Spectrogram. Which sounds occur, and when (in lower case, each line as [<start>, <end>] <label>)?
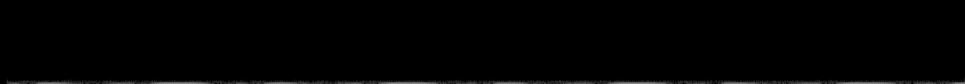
[0.04, 9.65] noise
